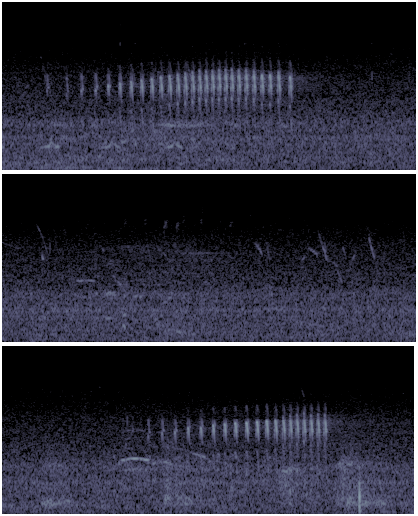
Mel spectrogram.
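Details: Rufous hornero at Chaunaca, Sucre, Bolivia: two bursts of a loud, rapid, high trill of evenly spaced notes that swell in volume, each lasting about two seconds and separated by a long pause, over steady outdoor background noise.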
